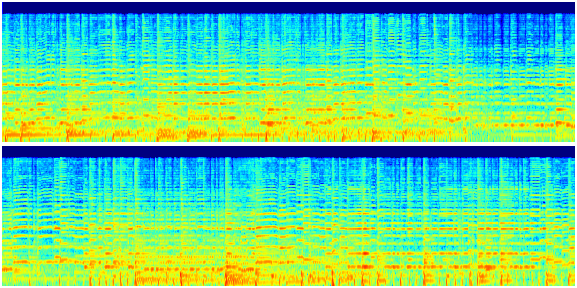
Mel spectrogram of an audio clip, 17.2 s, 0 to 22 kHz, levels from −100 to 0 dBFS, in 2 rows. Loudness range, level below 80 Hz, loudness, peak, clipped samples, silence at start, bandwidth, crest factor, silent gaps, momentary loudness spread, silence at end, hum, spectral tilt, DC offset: 4 LU; -34 dBFS; -21 LUFS; -4 dBFS; under 0.1%; 0 s; 16.5 kHz; 18 dB; none; 5 LU; 0 s; none; -4 dB/octave; under 0.1%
